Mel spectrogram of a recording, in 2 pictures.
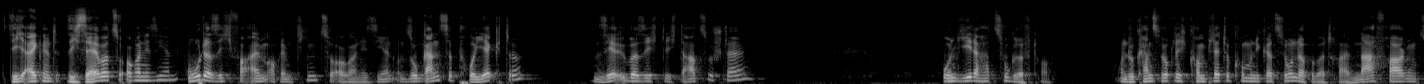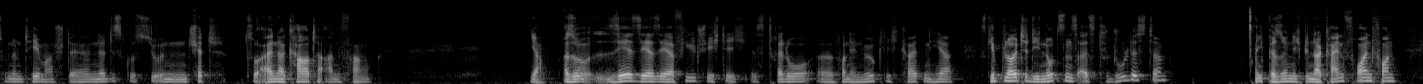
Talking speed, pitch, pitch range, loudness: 160 wpm, 135 Hz, 120-155 Hz, -29 LUFS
